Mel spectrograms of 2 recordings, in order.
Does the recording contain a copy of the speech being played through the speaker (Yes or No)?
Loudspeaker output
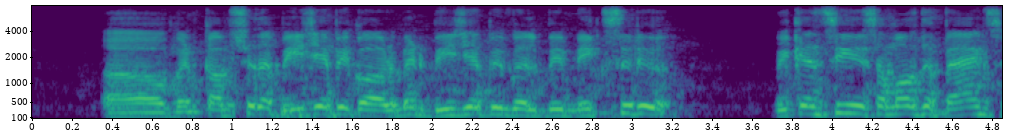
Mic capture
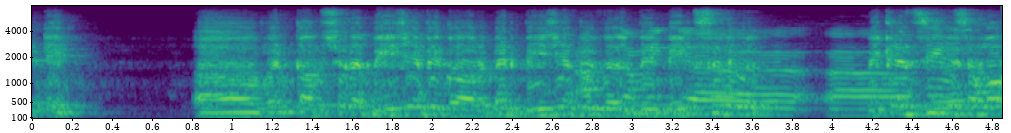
Yes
